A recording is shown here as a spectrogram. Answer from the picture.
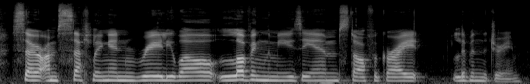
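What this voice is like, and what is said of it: Non-Australian accent. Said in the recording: “you can tell from my accent, I'm not from around here.”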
